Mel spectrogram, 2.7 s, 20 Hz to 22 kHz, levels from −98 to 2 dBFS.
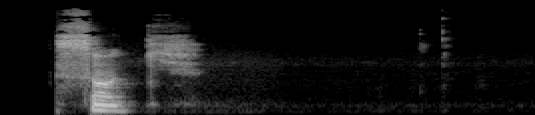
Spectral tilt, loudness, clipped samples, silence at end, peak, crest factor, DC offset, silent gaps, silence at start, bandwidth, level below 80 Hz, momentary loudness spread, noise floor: -3 dB/octave; -27 LUFS; under 0.1%; 1.7 s; -8 dBFS; 24 dB; under 0.1%; none; 0.25 s; 16 kHz; -72 dBFS; 13 LU; -82 dBFS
